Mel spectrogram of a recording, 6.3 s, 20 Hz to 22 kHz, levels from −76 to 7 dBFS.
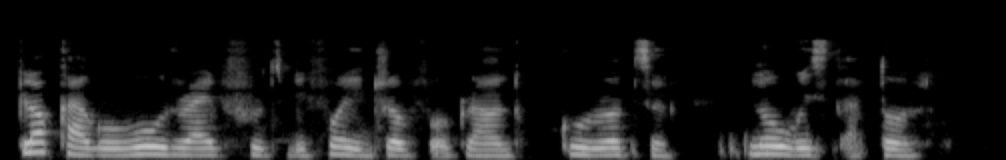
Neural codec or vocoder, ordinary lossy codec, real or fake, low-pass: none; none; real; none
